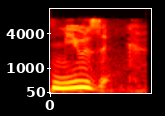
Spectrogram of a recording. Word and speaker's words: music: This word is music. Music. I also want you to notice that sometimes the letter S can make a Z sound.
